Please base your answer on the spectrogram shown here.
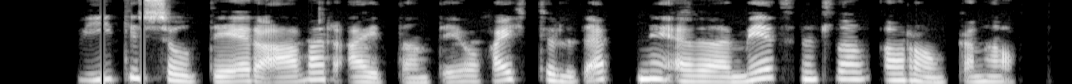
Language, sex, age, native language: Icelandic, female, 30-39, Icelandic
